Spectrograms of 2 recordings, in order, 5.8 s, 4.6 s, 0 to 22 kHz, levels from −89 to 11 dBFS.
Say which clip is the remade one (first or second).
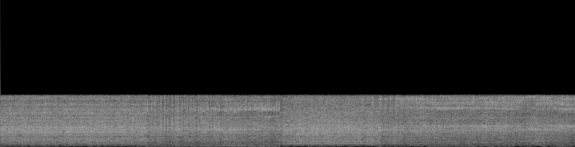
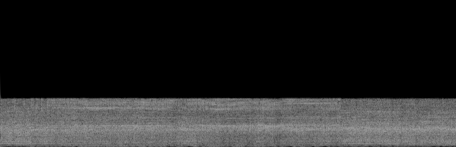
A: first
